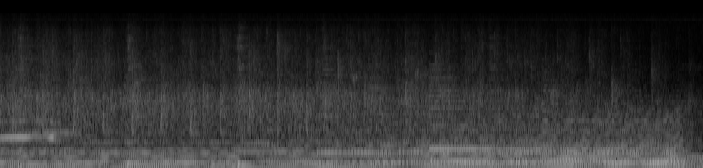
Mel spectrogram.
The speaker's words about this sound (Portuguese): Quando você recebe, diga amém e dê um aplauso bem forte ao Rei da Glória. Ah, pode ser melhor, vamos juntos.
